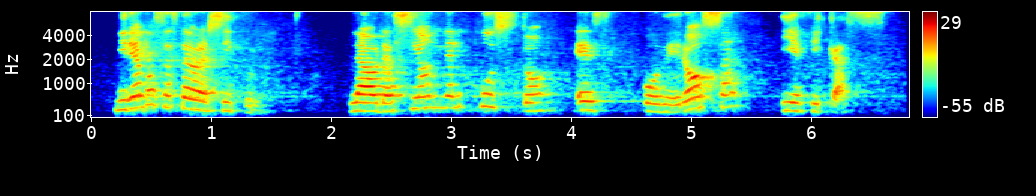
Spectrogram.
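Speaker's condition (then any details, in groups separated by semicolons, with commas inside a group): No condition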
